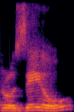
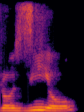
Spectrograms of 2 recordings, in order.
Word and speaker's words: Rozeo: I think I'm saying it right this time. Last time I said Roseo. It's Rosio. Rosio. Rosio.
